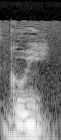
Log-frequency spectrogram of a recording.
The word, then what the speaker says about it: GUI: You may pronounce it as GUI, G-U-I, graphical user interface.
